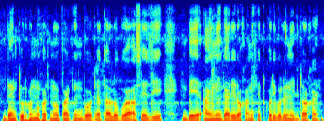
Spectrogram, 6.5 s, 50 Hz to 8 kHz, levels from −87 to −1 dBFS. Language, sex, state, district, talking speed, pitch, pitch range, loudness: Assamese, male, Assam, Kamrup Metropolitan, 140 wpm, 115 Hz, 110-120 Hz, -16 LUFS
